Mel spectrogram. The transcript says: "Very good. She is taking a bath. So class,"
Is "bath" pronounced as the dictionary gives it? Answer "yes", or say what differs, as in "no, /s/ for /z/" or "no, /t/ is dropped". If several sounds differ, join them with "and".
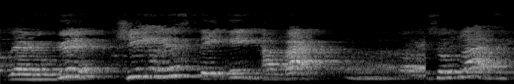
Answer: no, /t/ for /θ/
